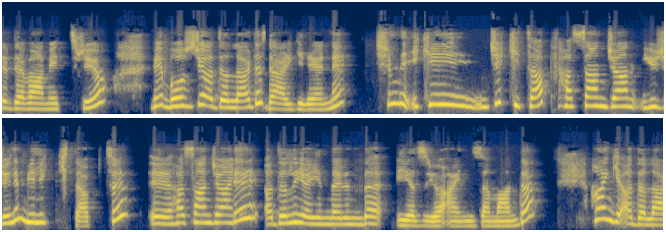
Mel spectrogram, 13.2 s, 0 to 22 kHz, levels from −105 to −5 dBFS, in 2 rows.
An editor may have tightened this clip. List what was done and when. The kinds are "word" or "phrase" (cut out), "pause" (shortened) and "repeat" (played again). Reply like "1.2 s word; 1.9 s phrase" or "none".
2.6 s phrase; 5.6 s phrase; 7.1 s word; 8.9 s word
